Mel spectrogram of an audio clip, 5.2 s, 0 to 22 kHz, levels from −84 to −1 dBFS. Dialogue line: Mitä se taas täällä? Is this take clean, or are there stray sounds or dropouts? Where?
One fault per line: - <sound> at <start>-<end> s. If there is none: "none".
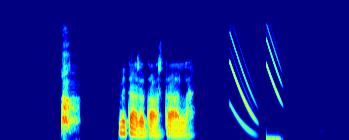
- bark at 0.9-1.2 s
- chirp at 3.4-4.3 s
